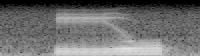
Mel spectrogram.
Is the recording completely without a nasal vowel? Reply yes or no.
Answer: yes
